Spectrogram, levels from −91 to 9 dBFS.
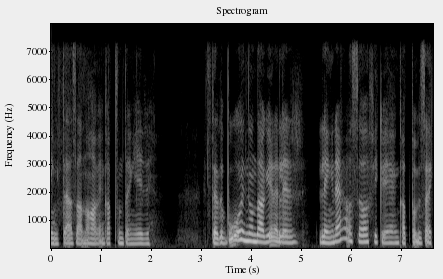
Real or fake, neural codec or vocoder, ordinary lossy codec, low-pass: fake; vocoder, 44.1 kHz, 128 mel bands, Pupu-Vocoder; none; 7.2 kHz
